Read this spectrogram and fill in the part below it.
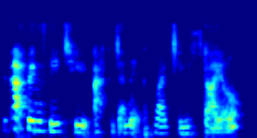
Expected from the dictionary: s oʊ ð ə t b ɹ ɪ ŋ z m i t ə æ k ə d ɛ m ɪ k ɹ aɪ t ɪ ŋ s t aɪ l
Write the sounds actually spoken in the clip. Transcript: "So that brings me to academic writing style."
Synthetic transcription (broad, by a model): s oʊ ð ə t b ɹ ɪ ŋ z m i t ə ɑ k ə d ɛ m ɪ k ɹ aɪ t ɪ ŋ s t aɪ l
